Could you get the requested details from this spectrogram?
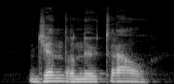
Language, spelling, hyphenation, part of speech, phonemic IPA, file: Dutch, genderneutraal, gen‧der‧neu‧traal, adjective, /ˌɣɛn.dər.nøːˈtraːl/, Nl-genderneutraal.ogg
- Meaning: gender-neutral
